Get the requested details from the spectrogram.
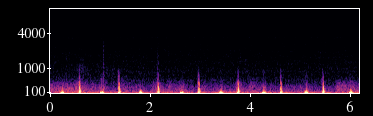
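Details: Normal heart sounds at rest during a breath-hold, calm and not excited: steady paired lub-dub thumps at about 75 beats a minute with faint low hum behind; breath held twice.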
